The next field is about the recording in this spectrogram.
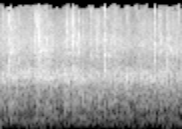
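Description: A crowd applauds steadily, a dense wash of many hands clapping at once with no pauses, moderately loud throughout.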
